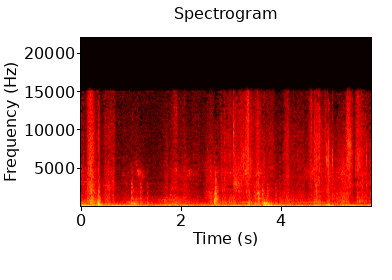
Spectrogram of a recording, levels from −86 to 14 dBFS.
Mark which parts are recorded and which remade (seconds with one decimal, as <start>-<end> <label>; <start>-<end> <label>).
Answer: 0.0-3.8 recorded; 3.8-5.2 remade; 5.2-5.8 recorded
